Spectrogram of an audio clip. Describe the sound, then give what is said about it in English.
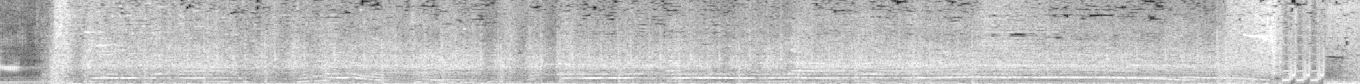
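A person screams loudly in one long, wavering wail that rises and bends in pitch, sustained for several seconds over a dense, crashing wash of noise before cutting off abruptly. “Go ahead, scream.”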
